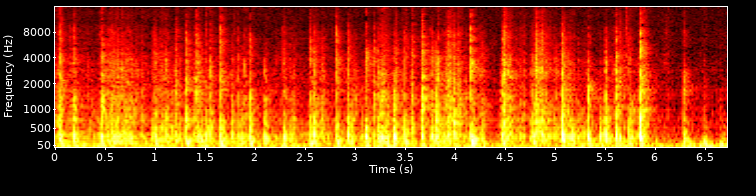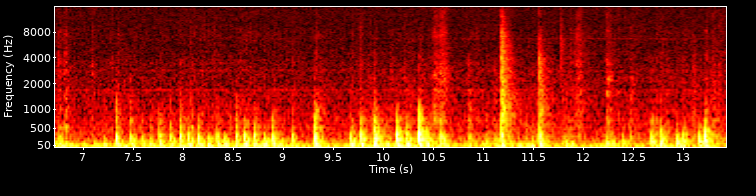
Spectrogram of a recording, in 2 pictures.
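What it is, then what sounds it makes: Carpet remnants tapped. Carpet remnants are tapped in a quick, continuous stream of soft, muffled taps. The thuds are dull and low, with little brightness and almost no ring, coming denser at first and then sparser, with a few sharper clicks.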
